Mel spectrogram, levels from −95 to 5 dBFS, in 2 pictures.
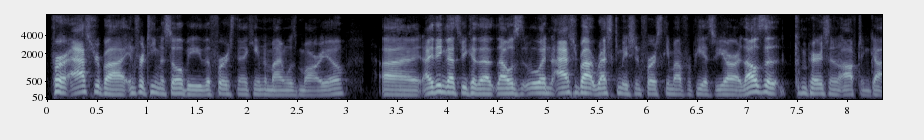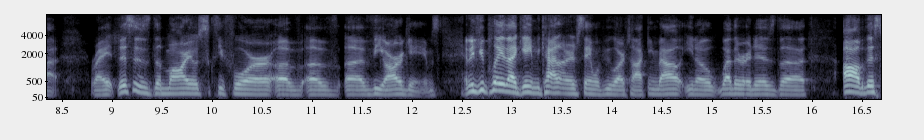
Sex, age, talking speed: male, 20-39, 260 wpm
